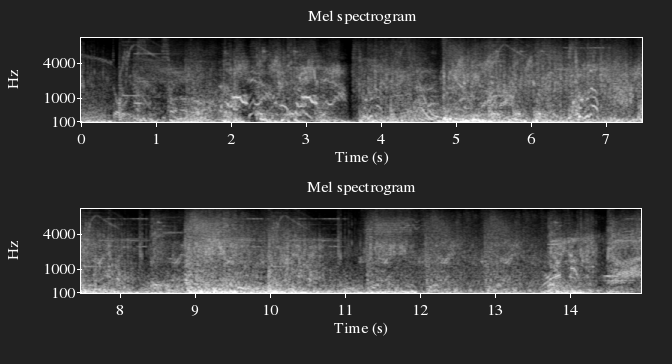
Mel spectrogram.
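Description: Punches and kicks land with sharp, rapid impacts.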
